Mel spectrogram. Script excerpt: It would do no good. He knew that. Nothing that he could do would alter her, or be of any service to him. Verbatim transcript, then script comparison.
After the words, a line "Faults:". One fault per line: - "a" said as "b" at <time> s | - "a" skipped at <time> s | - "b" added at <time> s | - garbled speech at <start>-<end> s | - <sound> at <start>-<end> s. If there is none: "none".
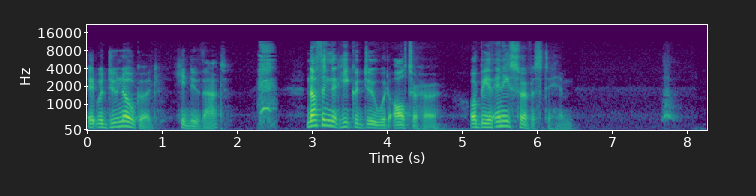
It would do no good. He knew that. Nothing that he could do would alter her, or be of any service to him.
Faults:
- breath at 2.3-2.6 s
- bark at 7.7-8.0 s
